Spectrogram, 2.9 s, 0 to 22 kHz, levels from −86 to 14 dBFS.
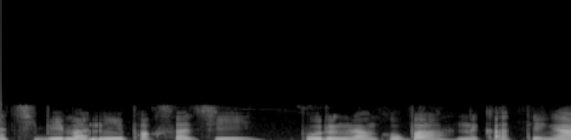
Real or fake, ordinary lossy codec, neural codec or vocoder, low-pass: real; none; none; 5.4 kHz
